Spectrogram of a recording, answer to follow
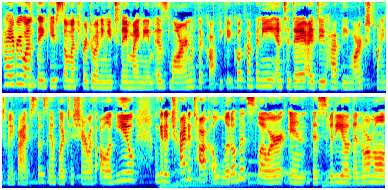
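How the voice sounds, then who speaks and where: A woman at a very fast pace with hardly any pauses, medium pitch and ordinary pitch variation, over noticeable background noise. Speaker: quilting YouTuber. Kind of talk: product unboxing review.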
